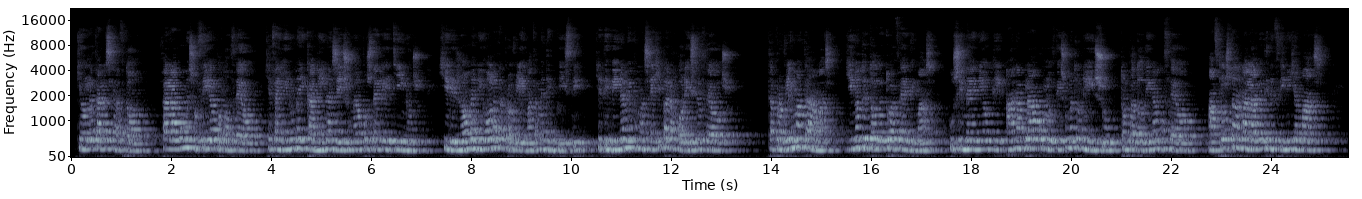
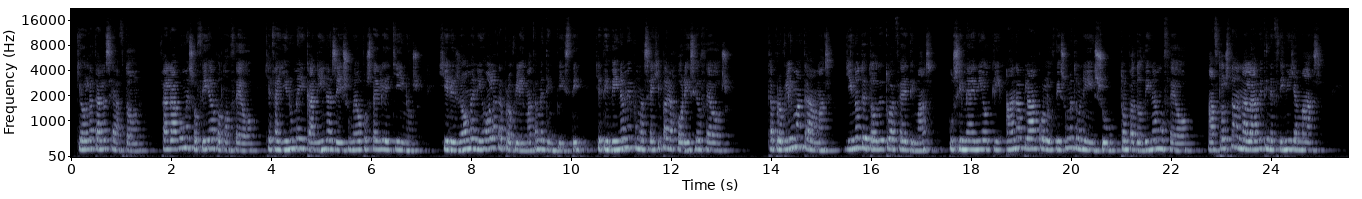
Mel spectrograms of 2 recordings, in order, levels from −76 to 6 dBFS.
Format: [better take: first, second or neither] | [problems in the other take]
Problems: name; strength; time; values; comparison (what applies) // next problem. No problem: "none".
second | room echo; strong; dies away in 1.1 s; slight in the second // off-mic speech; far; far in the second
